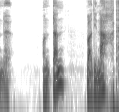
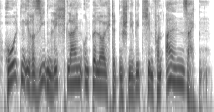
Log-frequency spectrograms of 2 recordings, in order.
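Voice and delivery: ordinary delivery

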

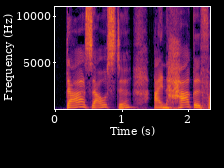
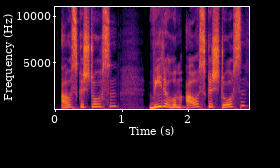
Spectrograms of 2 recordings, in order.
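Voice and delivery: higher, rising incredulous questions; dismayed disbelief; 7 semitones higher, 4 dB louder than usual. Acted. Mowgli learning he is cast out once more, dismayed disbelief. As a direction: echo it in hurt disbelief.

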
